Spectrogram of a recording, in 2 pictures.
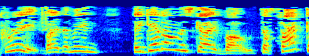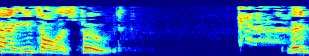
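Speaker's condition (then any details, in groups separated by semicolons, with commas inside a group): No condition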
